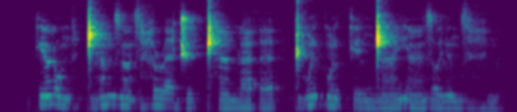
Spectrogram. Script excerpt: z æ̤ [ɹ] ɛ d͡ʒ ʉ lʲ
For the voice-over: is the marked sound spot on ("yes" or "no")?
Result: yes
